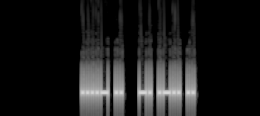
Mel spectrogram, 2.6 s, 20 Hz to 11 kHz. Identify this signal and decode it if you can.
Morse code, heard as a keyed tone, about 50 wpm, 700 Hz. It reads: 4I NLI
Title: Winter Field Day Exchanges Encore 50wpm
